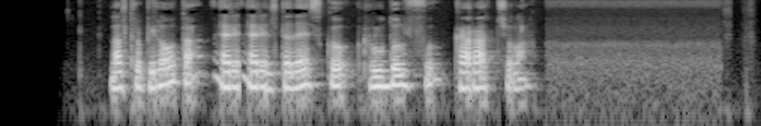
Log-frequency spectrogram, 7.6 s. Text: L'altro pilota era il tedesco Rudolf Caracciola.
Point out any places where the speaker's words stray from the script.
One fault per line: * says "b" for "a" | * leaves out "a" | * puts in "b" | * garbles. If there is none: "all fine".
* puts in "era"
